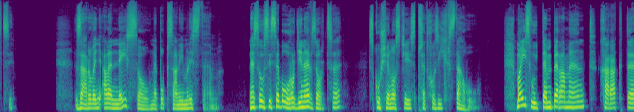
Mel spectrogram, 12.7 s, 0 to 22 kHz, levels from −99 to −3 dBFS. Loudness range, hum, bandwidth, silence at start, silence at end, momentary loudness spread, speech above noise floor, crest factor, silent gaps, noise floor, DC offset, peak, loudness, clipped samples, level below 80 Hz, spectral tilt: 4 LU; none; over 20 kHz; 0.05 s; 0 s; 13 LU; 61 dB; 18 dB; 0.34-1.10 s, 9.92-10.07 s; -79 dBFS; under 0.1%; 0 dBFS; -18 LUFS; under 0.1%; -64 dBFS; -5.5 dB/octave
